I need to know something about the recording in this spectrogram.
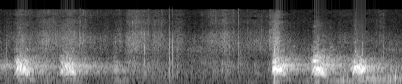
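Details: Eight-month-old Mountain Cur pup barking at a treed animal; two barks, a pause with a faint click, then three more quick barks in an open outdoor setting.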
